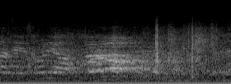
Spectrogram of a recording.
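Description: Men's voices, with a steady low hum beneath and a brief sharp click about one and a half seconds in.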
